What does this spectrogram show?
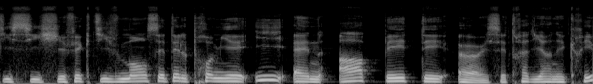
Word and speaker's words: inapte: Le premier, inapte, d'accord, et le deuxième, inepte. Inapte, inepte. Et voilà, donc là c'était bien, il n'y avait pas de, problème.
